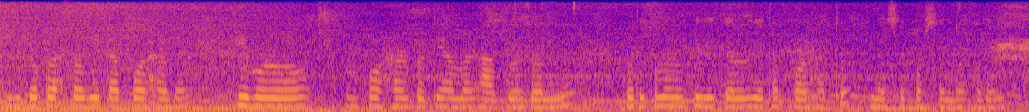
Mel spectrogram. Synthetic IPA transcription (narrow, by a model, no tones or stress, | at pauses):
bidɔklasɔɡitapɔɹɦazajxejbɔɹɔ | pɔɹɦaɹpɔtiamaɹaɡɹɔzɔnːɔ | ɡ̥otikɛmɔnɔkʰizikɛloɡɛtapɔɹɦatʊ | mesɛpɔsɔndɔkabɔn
